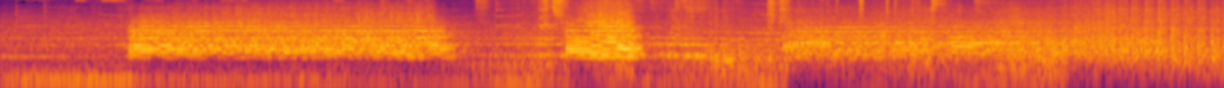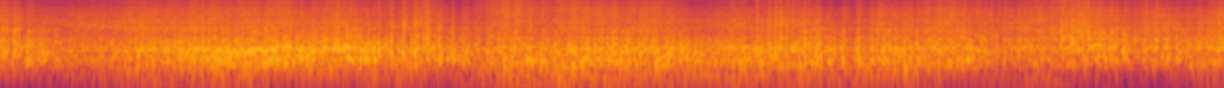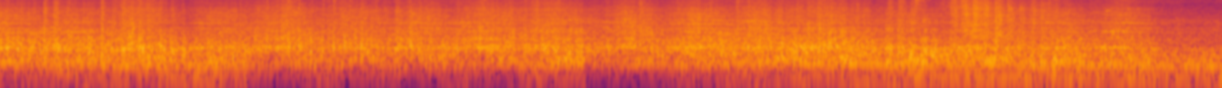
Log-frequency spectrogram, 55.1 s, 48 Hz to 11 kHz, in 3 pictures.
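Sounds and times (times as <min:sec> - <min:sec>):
train rumble: 0:00.0 - 0:55.0
train wheels clattering over rail joints: 0:20.1 - 0:52.9.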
